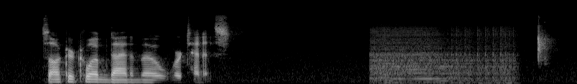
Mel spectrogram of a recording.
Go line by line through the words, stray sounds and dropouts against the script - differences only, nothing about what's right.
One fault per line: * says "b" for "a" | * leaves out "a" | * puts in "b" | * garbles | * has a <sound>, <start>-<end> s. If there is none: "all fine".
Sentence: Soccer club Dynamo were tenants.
* has a squeak, 3.7-5.2 s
